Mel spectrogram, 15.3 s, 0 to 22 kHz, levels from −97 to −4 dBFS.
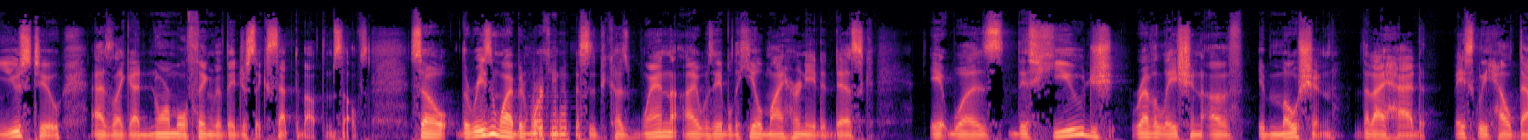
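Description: From 5.26 to 5.85 s, after "the reason why I've", late-arriving audio likely forced short buffers to repeat, producing robotic sound: a rigid, metallic 188 Hz buzz.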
